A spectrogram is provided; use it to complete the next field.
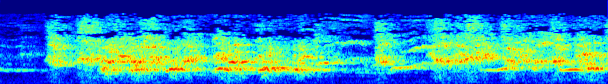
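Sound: dogs barking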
